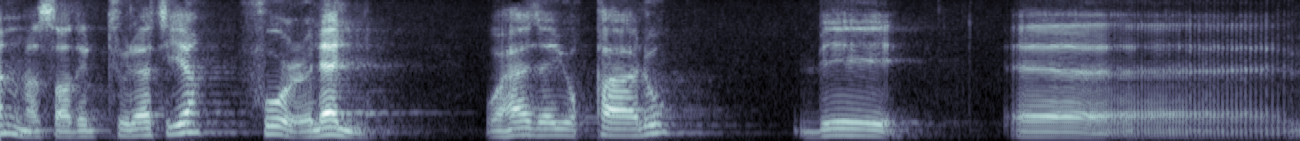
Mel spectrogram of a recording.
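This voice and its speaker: A man giving a lesson on verb forms in classical grammar. He recites each verse, then explains it slowly and patiently. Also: medium pitch, darkish tone. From Morocco. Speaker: teacher of Arabic grammar. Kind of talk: lecture explaining a classical poem.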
